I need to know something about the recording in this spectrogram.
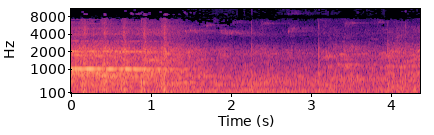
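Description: A few basketball bounces and thuds on a concrete court, under crowd voices that die down over the first two seconds. A steady tone stops about a second in.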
